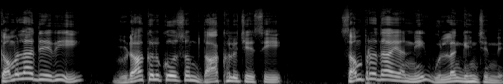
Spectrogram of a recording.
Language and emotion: Telugu, neutral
